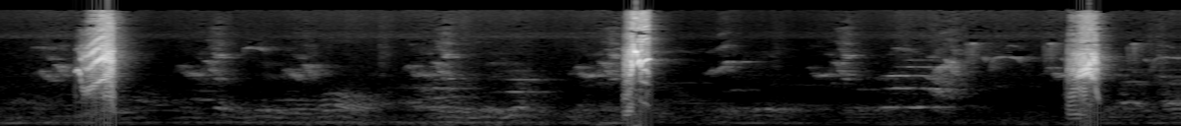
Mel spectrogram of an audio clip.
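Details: Lure call of a Javan myna for wild birds: three loud grating squawks about three seconds apart over faint low background noise.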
